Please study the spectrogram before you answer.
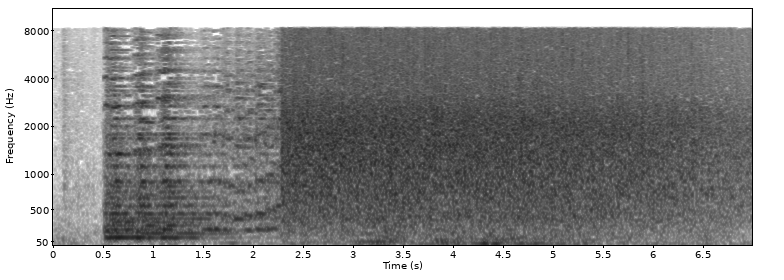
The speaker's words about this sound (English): Applause for the Vienna Philharmonic Orchestra, conducted by Carlos Kleiber, and music by Johann Strauss Jr. in the overture to the operetta Der Fledermaus, or The Bat, here on Kansas Public Radio.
